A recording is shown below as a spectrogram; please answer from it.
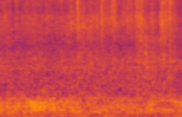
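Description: Soft, low pigeon cooing murmurs steadily throughout, a close, continuous throaty rumble with no talking.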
